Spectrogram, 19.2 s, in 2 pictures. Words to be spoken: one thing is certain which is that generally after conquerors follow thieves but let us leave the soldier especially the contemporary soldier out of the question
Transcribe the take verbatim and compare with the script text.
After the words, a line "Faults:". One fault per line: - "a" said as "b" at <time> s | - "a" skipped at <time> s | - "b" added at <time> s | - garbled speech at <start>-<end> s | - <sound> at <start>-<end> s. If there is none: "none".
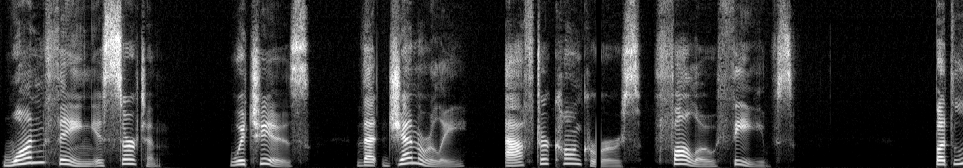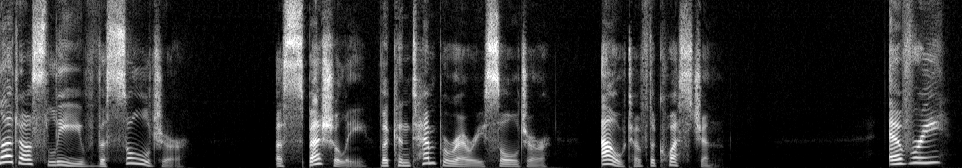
one thing is certain which is that generally after conquerors follow thieves but let us leave the soldier especially the contemporary soldier out of the question every
Faults:
- dropout at 6.0-6.0 s
- "every" added at 18.5 s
